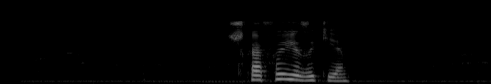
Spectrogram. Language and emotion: Russian, neutral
